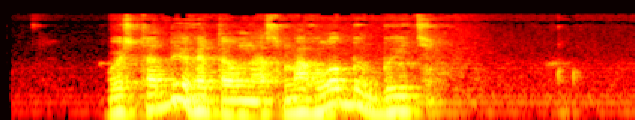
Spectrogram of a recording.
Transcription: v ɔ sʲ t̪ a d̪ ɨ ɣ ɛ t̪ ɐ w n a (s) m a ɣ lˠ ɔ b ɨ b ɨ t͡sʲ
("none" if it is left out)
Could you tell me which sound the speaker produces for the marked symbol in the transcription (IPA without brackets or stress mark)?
s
